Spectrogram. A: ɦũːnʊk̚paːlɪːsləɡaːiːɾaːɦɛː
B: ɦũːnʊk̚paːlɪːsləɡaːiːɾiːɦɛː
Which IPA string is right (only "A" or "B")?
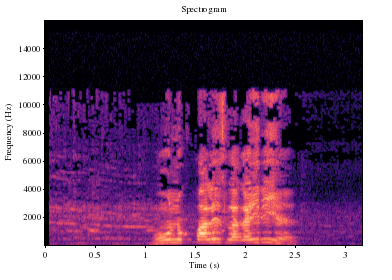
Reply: B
